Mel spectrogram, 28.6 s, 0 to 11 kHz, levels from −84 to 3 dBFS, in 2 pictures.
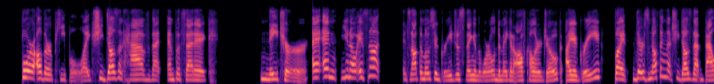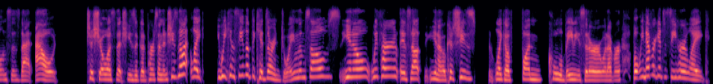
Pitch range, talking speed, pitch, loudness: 185-270 Hz, 185 wpm, 215 Hz, -24 LUFS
